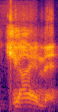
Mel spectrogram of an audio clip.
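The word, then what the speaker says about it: Djimon: It's spelled with a D, but it's Jaimin. The D is silent, like Django.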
